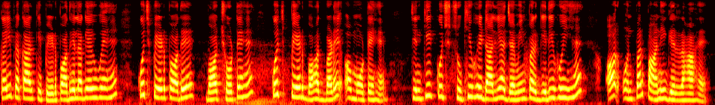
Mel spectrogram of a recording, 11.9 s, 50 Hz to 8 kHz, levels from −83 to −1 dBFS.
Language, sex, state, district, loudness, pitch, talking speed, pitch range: Hindi, female, Uttar Pradesh, Shamli, -15 LUFS, 245 Hz, 190 wpm, 215-280 Hz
